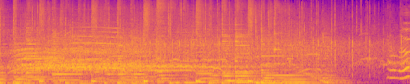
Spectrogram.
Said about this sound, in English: I will tell you no more about her except to applaud loudly, cheer loudly, make all of your patriarchy-smashing woohooing noises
